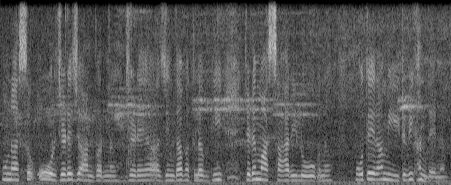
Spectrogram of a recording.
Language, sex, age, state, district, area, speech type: Dogri, female, 45-60, Jammu and Kashmir, Jammu, urban, spontaneous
